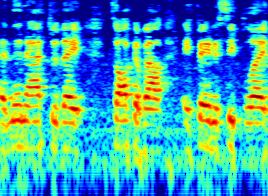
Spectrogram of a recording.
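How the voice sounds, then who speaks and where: Noticeable noise behind a fairly high-pitched male voice. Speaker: NASCAR fantasy podcast host. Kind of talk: podcast commentary. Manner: loud, shouting; animated.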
